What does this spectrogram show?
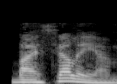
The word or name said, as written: bisellium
